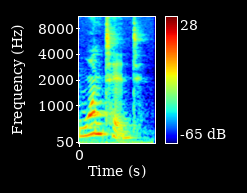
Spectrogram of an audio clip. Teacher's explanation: you can hear the e d sound there it is it's its own syllable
